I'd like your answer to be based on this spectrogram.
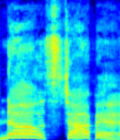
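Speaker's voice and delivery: put-on yelling, pitched high. Retelling a scene where Julia stops them: imitating Julia yelling. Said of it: "She's just yelling at them".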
